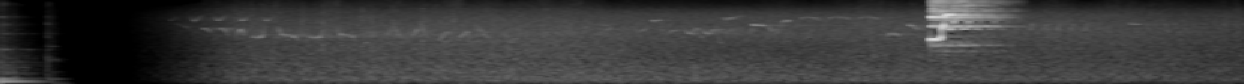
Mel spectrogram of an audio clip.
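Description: Quiet outdoor ambience with faint bird chirps, laid in as a background sound bed. About six seconds in, a sudden loud, short, bright sound effect cuts in briefly.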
